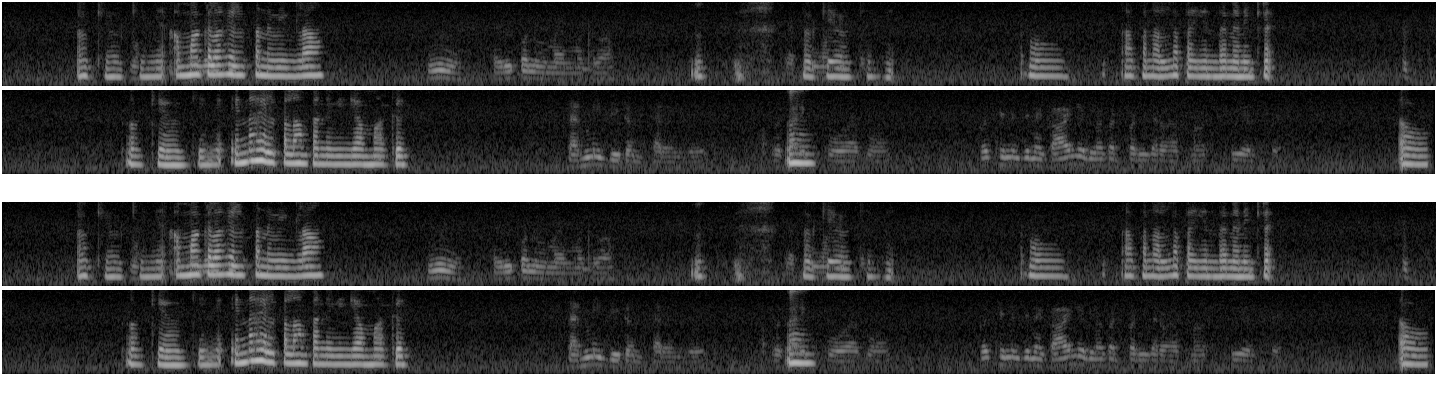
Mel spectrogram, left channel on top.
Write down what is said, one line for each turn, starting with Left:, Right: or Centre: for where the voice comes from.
Left: ஓகே ஓகேங்க
Right: ஓ,
Left: அம்மாக்கெல்லா
Right: உங்க வீட்ல
Left: ஹெல்ப் பண்ணுவீங்களா
Right: ம் ஹெல்ப் பண்ணுவ மேம் மதுவா
Left: ம்.
Right: எப்பவு
Left: ஓகே,
Right: ஹெல்ப்
Left: ஓகேங்க.
Right: பண்ணி
Left: ஓ அப்ப நல்ல பையன்தா நெனைக்கிறே
Right: <inaudible>
Left: ஓகே ஓகேங்க என்ன
Right: வேற
Left: ஹெல்பல பண்ணுவீங்க அம்மாக்கு
Right: தண்ணி தீட்டம் தரறது அப்புரோ கடைக்கு
Left: ம்.
Right: போவா போ சின்ன சின்ன காய்கறிலா கட் பண்ணி தருவே அப்னா ஃப்ரிய இருகுது
Left: ஓ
